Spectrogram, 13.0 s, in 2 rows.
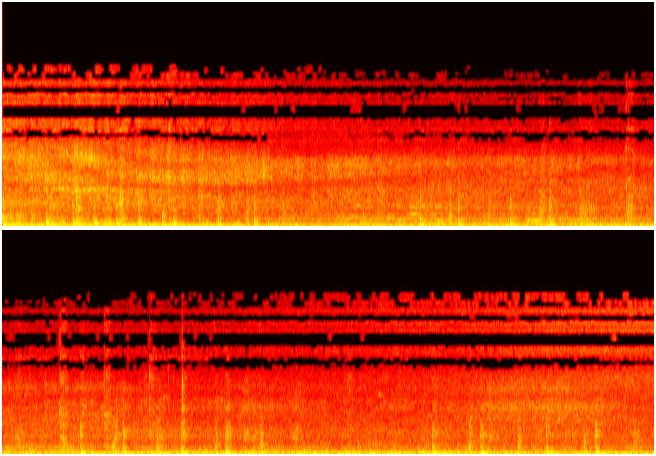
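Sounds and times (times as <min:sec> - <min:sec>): steam hiss: 0:00.0 - 0:13.0
train coaches rumbling past: 0:00.0 - 0:13.0
wheels clicking over rail joints: 0:04.1 - 0:13.0.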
